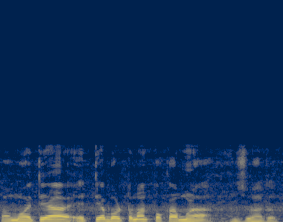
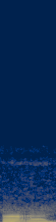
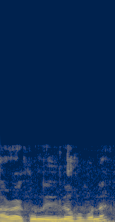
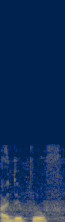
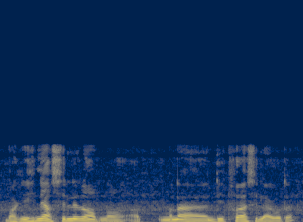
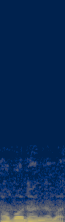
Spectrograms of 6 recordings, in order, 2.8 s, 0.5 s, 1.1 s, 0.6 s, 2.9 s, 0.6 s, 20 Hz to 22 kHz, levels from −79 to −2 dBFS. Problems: background sounds at intervals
